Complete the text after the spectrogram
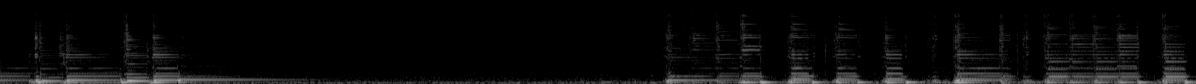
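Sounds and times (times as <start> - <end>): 
plucked guitar jam: 0.0 - 2.7, 6.6 - 11.9.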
